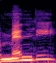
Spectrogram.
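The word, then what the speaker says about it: Mandaean: part of a religion I don't know if I'm pronouncing about the men died or Mende that's correct now Americans probably have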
